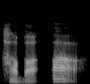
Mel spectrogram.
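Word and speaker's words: הבאה: They put the accent on the wrong place, and it should have been haba'a. That makes a very good participle.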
